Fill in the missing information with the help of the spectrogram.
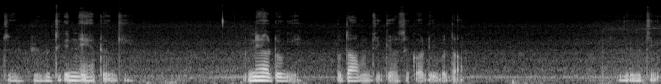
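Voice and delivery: ordinary delivery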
